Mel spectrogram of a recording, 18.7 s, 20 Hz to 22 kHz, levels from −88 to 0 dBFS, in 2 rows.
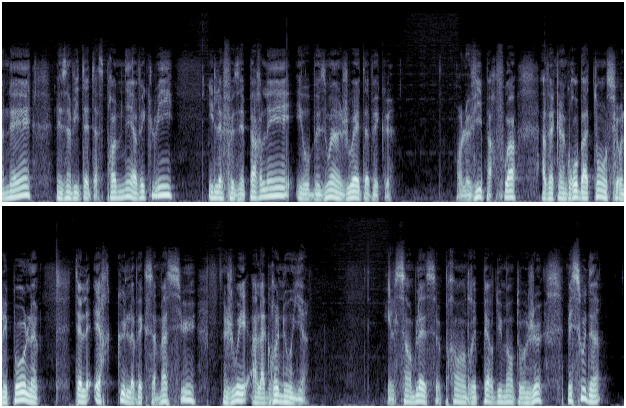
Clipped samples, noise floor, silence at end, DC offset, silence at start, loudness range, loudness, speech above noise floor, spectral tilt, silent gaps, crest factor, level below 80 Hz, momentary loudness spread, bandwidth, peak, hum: under 0.1%; -54 dBFS; 0.35 s; under 0.1%; 0 s; 4 LU; -17 LUFS; 38 dB; -7.5 dB/octave; none; 16 dB; -44 dBFS; 10 LU; 8.2 kHz; 0 dBFS; none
